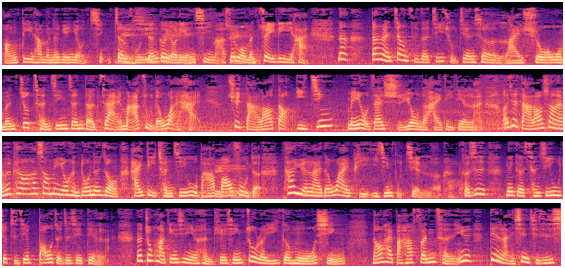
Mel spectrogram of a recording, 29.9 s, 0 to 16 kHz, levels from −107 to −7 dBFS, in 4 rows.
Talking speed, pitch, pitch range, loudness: 300 characters per minute, 195 Hz, 165-235 Hz, -16 LUFS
